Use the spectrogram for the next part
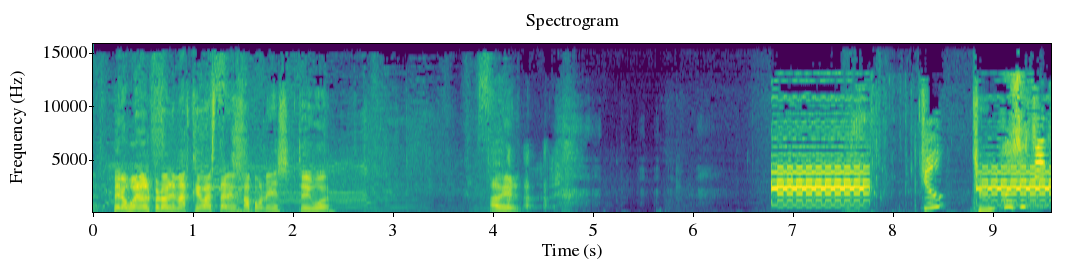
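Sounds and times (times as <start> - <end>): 
speech: 0.2 - 2.5, 4.0 - 4.8, 8.8 - 9.5
telephone ringing with electronic trilling: 6.8 - 7.8, 8.8 - 9.5.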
